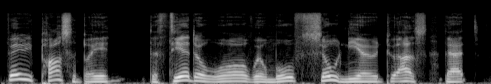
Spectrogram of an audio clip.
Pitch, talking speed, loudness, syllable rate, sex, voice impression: 145 Hz, 160 wpm, -17 LUFS, 4.2 syllables/s, male, masculine, slightly old, slightly halting, slightly intellectual, sincere, calm, slightly mature, slightly wild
